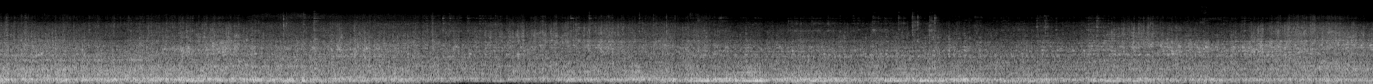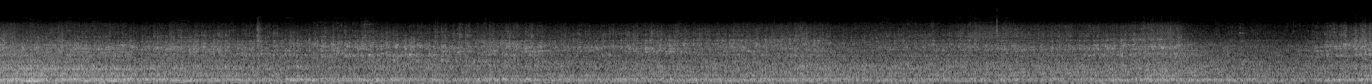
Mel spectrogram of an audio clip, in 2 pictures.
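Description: Train wheels clatter and squeal on the rails, slowly fading.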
